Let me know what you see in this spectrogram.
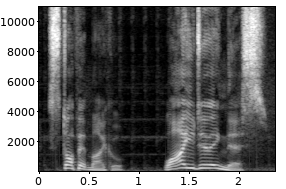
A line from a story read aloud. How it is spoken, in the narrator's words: she called out to him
